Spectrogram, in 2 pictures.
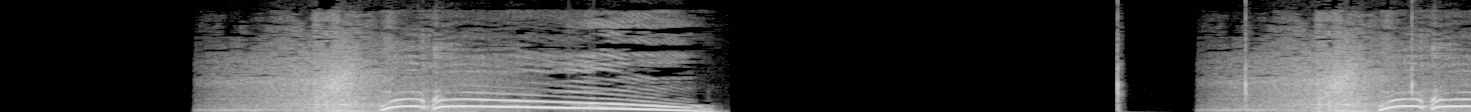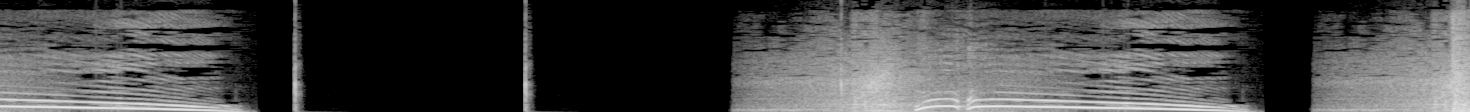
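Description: A game plays a falling whistle as a cartoon car flies past.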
